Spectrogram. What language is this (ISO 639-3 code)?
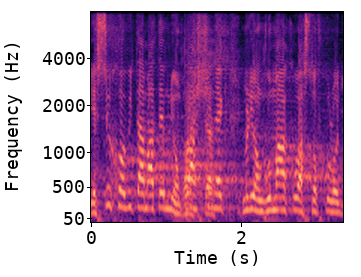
ces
